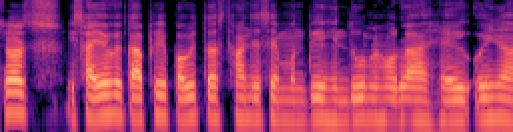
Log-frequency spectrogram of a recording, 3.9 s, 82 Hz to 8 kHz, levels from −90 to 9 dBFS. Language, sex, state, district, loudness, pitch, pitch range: Bhojpuri, male, Uttar Pradesh, Deoria, -17 LUFS, 135 Hz, 130-140 Hz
